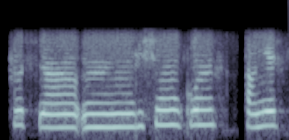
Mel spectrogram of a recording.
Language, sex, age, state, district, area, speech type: Manipuri, female, 18-30, Manipur, Senapati, rural, conversation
